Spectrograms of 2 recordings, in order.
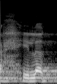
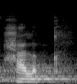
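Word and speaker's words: حلق: Itu bacanya hilak bukan halak.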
